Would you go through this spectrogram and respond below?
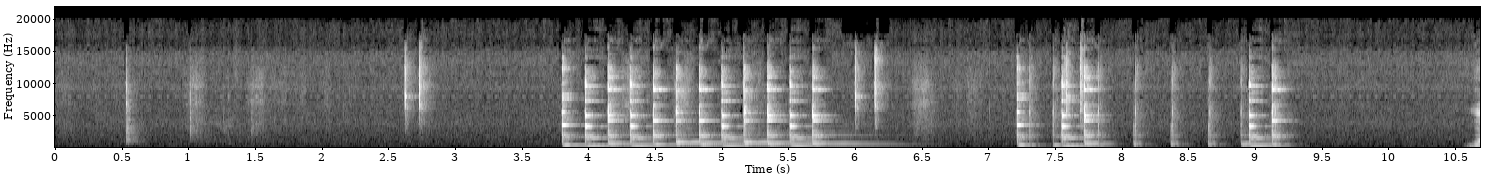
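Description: Phone ringing for an incoming caller on a call-in program, faint ticks then two bursts of repeated electronic chime tones with short gaps, fairly clear and alone.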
